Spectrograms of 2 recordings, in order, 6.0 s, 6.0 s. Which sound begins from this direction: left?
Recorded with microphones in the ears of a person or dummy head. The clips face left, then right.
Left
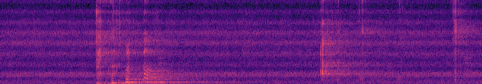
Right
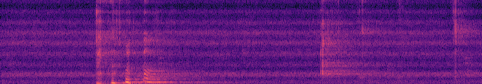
Scissors, at 4.0 s.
